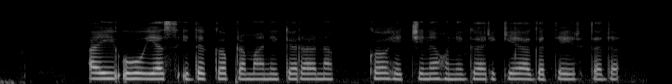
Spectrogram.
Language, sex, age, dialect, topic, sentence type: Kannada, female, 18-24, Dharwad Kannada, banking, statement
